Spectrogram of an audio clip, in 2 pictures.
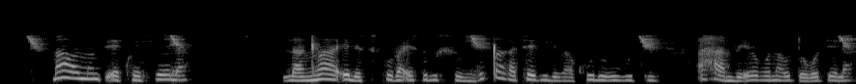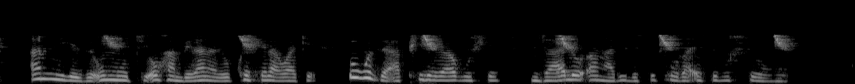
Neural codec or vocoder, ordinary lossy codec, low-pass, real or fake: none; AAC, 16 kbps; 7.2 kHz; real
